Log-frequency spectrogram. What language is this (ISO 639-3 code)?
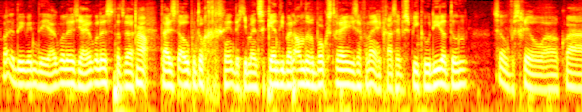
nld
